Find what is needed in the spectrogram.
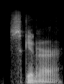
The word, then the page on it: skinner: American English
